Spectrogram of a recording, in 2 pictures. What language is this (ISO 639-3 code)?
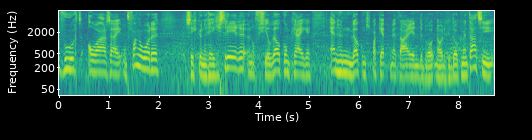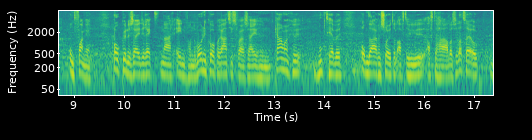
nld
